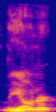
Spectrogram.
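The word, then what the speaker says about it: Lone'er: Leoner Leoner Kavanaaugh.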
